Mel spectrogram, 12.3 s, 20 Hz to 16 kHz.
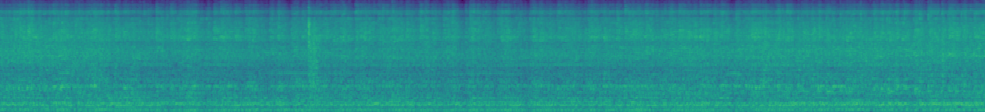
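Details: LS-swapped V8 "Bob" just converted to methanol, idling through its warm-up cycle while data is logged: deep steady burble, even beat, no knocks, misses or whine; normal idle.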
